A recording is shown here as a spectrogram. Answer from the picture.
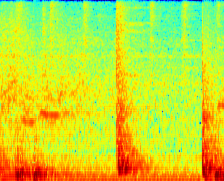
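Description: TAMA drum kit with MEINL cymbals played along to a hip-hop backing track: a couple of quick drum hits at the start, then a loud accented hit with cymbal about a second in that rings out.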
